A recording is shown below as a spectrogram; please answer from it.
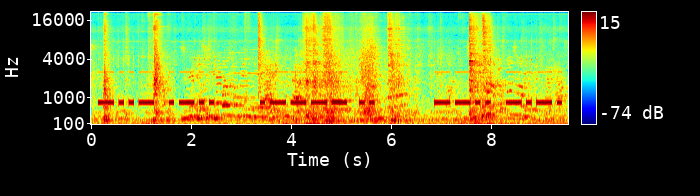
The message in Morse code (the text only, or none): XL 1I ZC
